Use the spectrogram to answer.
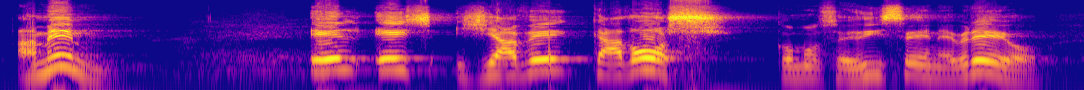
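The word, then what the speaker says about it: קדוש: La palabra hebrea Q-A-D-O-S-H, así se escribe en hebreo, Kadosh, Q-A-D-O-S-H, Kadosh. La palabra hebrea Kadosh significa separado, significa trascendencia, grandeza, exceltitud.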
